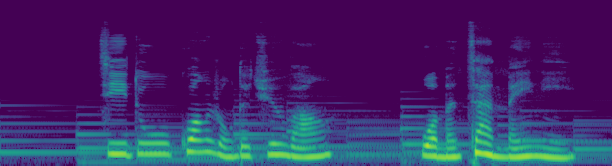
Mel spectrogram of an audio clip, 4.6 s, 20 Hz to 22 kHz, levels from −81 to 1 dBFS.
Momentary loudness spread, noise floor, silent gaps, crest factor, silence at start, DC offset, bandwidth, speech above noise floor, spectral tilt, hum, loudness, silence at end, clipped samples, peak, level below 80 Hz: 7 LU; -41 dBFS; none; 16 dB; 0 s; under 0.1%; 9.6 kHz; 23 dB; -9 dB/octave; none; -19 LUFS; 0 s; under 0.1%; -4 dBFS; -58 dBFS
